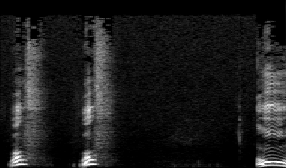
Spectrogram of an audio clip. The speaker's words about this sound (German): Was ist denn das für ein Gebell? Oh, ein Hund steht mit einem Ball vor unserem Schubladenhaus.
